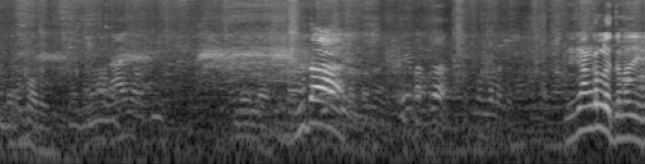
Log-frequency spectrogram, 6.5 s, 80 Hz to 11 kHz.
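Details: Goats at a Manasa Puja gathering in 2024 at Olirhat, with wavering, harmonic bleats at about three and six seconds, the second loud and strained, over people talking and some music.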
